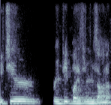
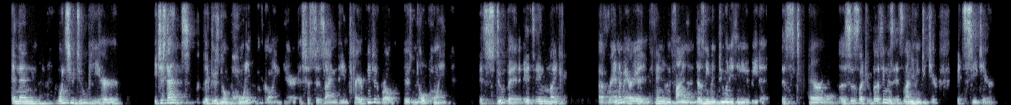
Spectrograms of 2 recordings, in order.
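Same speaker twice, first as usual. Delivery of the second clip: ordinary talk, nothing marked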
